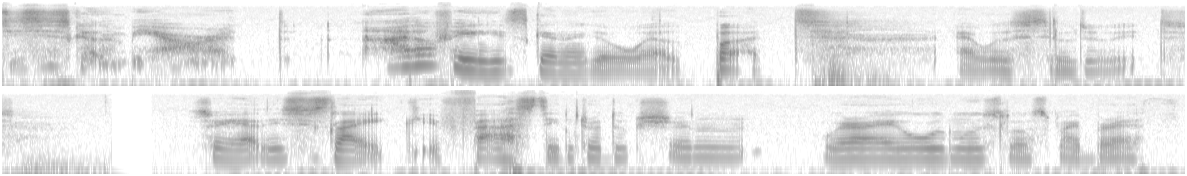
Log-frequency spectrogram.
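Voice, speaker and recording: A woman whispers fairly slowly, pausing often and for long stretches. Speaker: digital artist. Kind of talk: casual voiceover commentary. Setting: home recording, background noise. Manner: unscripted, rambling; quiet.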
